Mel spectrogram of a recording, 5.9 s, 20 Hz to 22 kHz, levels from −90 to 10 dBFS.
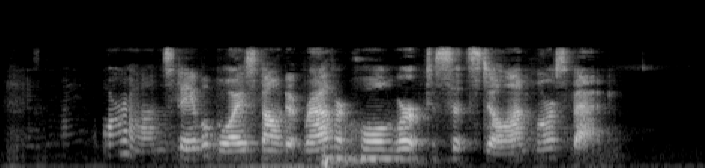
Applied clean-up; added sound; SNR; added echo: neural mask model DeepFilterNet 3.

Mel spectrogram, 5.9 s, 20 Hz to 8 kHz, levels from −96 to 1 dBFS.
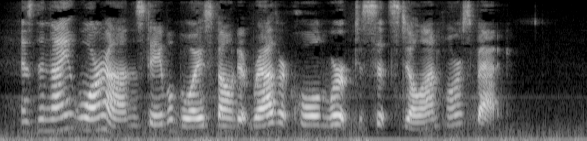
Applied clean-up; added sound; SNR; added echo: none; none; none; none.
